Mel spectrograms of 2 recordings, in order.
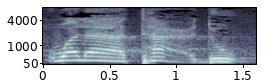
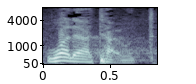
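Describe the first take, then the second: First: The verb is voweled as ta'du. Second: The verb is voweled as ta'ud. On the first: Do not run or hurry. The speaker calls it wrong. "يعني ولا تسرع ولا تهرول" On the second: Do not repeat such an act again. The speaker calls it right. "الصحيح في ضبطها هو هذا الذي ذكره الحافظ بن حجر"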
